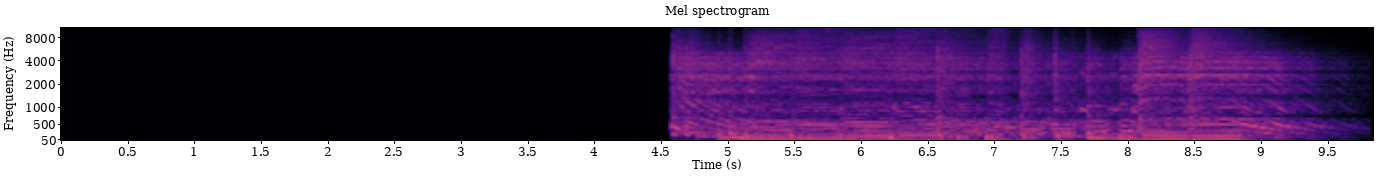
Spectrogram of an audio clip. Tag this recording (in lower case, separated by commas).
music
